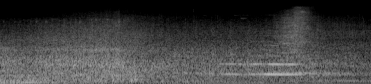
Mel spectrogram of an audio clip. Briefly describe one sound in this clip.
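A bus engine hums as a bus drives along a road.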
